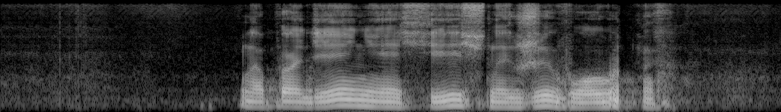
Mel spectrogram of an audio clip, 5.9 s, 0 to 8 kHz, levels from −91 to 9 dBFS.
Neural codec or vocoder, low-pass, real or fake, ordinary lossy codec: codec, 16 kHz, 4 kbps, FunCodec, trained on Chinese and English, 50 frames a second; 7.2 kHz; fake; none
